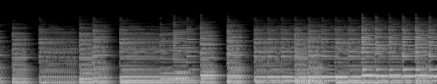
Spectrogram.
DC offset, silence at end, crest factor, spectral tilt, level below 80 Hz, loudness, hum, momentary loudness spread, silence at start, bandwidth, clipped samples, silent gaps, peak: under 0.1%; 0 s; 16 dB; -6 dB/octave; -32 dBFS; -21 LUFS; none; 8 LU; 0 s; 11 kHz; under 0.1%; none; -4 dBFS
